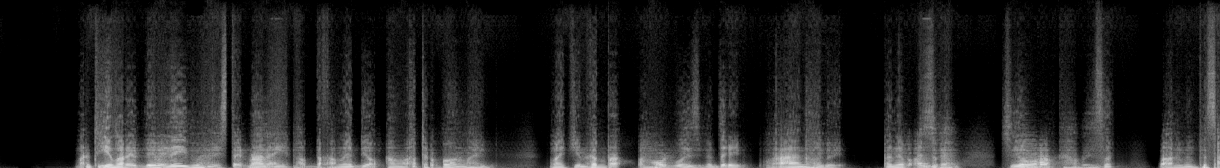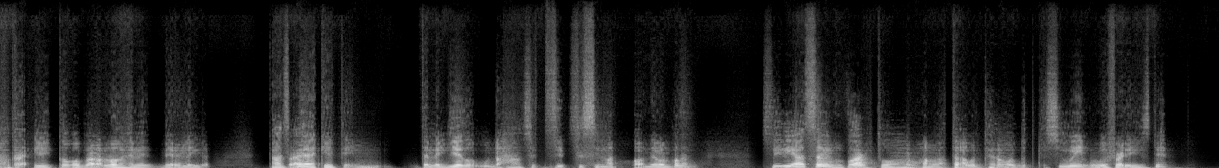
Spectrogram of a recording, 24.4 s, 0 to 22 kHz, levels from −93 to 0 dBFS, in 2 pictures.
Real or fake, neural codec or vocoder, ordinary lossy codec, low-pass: fake; codec, 44.1 kHz, 0.9 kbps, DAC; none; none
